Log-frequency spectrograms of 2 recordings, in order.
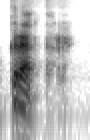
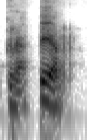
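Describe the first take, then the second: First: The stress is on the first syllable. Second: The stress is on the last syllable. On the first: The speaker calls it right. "la penúltima sílaba es la tónica" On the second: The speaker calls it wrong. "yo no digo cráter"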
